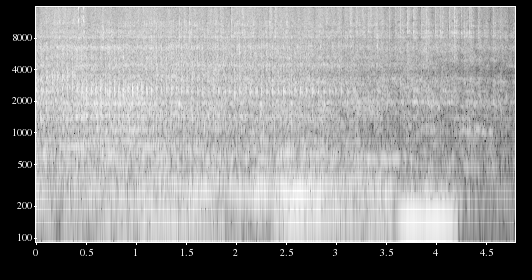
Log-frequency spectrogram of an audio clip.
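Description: A sewing machine runs steadily at a desk, its motor hum rising and falling, with something loose at the back of the desk, likely hanging cords, rattling along with it, close and continuous with no talking.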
